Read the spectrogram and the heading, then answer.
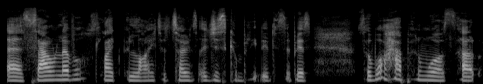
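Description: Hoarse woman with a bright voice. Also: medium pitch, fairly even intonation, fairly quick, no room sound. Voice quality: croaky from a cold. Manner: hesitant, thinking aloud. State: hoarse with a cold. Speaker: gaming video host. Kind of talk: casual let's play commentary.

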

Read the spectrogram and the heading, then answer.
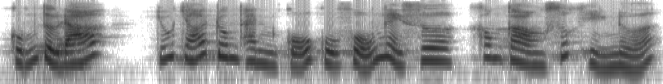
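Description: A woman's voice: on the high side, animated, normal speed, lo-fi sound. A woman reading scripted storybook narration as the narrator of a folktale.

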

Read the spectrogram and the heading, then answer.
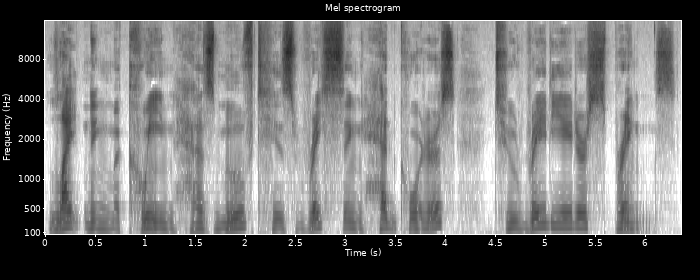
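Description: A man reads a children's storybook aloud with deliberate, expressive phrasing. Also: mid-range voice, no echo, clean studio sound. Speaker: storybook reader.

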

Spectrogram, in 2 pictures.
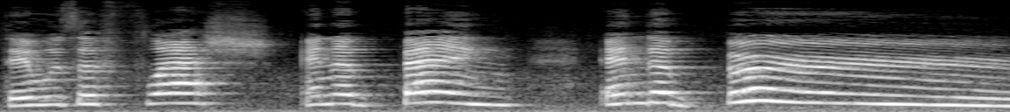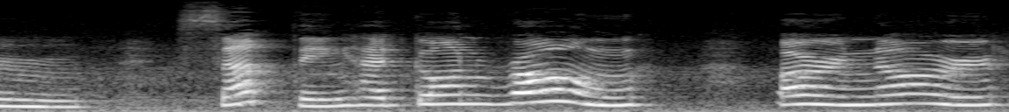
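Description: Casting: female storytime reader, 30s, highish voice, extremely unhurried delivery, expressive with young listeners. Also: dull audio. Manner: expressive, deliberate, with sound effects and asides to listeners. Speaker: children's storytime host. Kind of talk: picture-book read-aloud for young children.

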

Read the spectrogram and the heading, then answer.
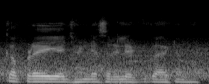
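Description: A man in his thirties giving a casual walking tour of a large museum hall, pointing out exhibits in a loose, halting way on a handheld phone. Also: medium pitch, level tone, dull audio. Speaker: travel vlogger. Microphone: phone held at arm's length with earphone mic. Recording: loud hall background noise.

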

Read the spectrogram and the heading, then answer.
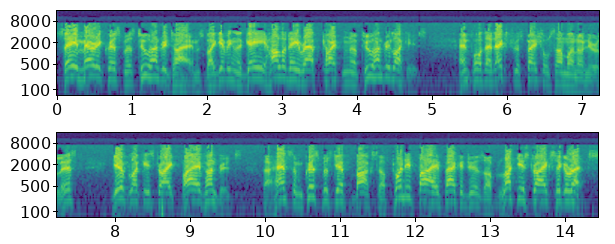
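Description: A man's voice: high voice, big pitch swings, moderate pace, sharp tone. An American man announcing a scripted 1940s radio advertisement. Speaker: commercial announcer. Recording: dull old radio recording.

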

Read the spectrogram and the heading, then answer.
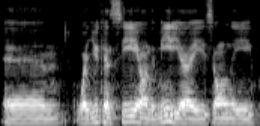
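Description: A young man from Venezuela with a Venezuelan accent, a native Spanish speaker answering interview questions haltingly, searching for words, on a lapel mic indoors. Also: on the low side, steady tone, darkish tone. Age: young adult. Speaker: interview guest. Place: indoor room with a fireplace, seated.

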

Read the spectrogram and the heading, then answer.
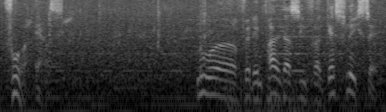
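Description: A man playing a middle-aged crime boss villain, mock-courteous and deliberate, in a German video game dub. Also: fairly high pitch, expressive, music in the background. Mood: cold threat. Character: smooth, politely menacing male crime boss villain.

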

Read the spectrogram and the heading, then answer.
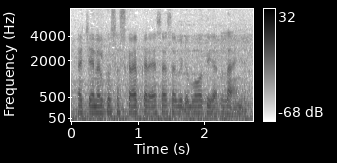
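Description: A man's voice: mid-range voice, completely flat delivery, racing. A man giving a casual walking tour of a shopping mall, recorded on a handheld phone and pointing things out to his viewers. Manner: points things out to viewers, repeats "look here". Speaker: vlogger. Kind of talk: casual walk-through vlog. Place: large indoor shopping mall. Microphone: handheld phone camera. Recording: phone recording, loud music behind. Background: loud background music.

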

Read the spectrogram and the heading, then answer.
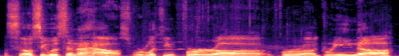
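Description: Creaky-voiced man, animated gamer. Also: medium pitch, moderate pace. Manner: rambling, jokey, repeats himself. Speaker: gamer narrating a playthrough. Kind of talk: casual gameplay commentary.

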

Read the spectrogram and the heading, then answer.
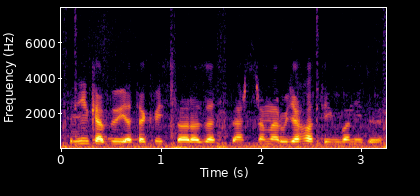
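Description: A man's voice: medium pitch, completely flat delivery, creaky, muffled recording. Man, mid-range voice, casual gaming talk, explanatory, noisy vehicle ambience. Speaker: gamer. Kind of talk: casual chat during online roleplay gameplay.

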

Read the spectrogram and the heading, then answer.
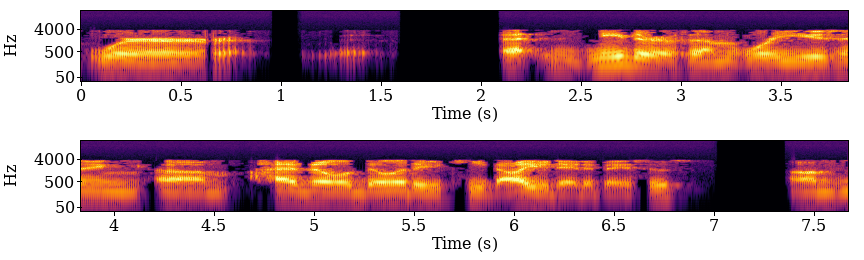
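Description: Guy presenting tech benchmarks on a thin phone-like line, lots of ums and restarts, kinda low voice. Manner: halting, many fillers and restarts. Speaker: software engineer presenting benchmark results. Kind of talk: online meetup presentation. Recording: tinny phone-like web call audio.

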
